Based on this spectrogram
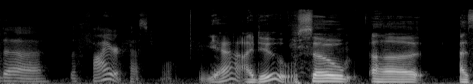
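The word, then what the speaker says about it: Fyre: Fire Festival, and it's not even spelled like fire. No, I didn't know how to say it, It's but I heard F-Y-R-E.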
